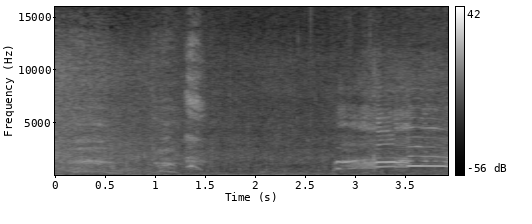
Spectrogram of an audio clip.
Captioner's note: Israelites gasp; Israelites scream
